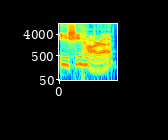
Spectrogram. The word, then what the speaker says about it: Ishihara: In a recent interview with Famitsu, I believe his last name is pronounced Ishihara, expressed a desire to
